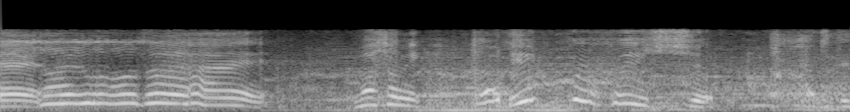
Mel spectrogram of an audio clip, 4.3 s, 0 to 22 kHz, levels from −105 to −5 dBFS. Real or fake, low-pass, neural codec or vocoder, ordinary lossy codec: fake; 7.2 kHz; codec, 16 kHz, 2 kbps, FunCodec, trained on Chinese and English, 25 frames a second; none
